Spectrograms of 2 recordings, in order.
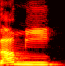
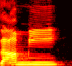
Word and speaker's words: amis: Les amis. Don't pronounce the S's on the end. Les amis.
